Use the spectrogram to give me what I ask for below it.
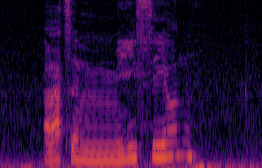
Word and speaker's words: Artemisia: made all right so it's important we get artemisia is how you pronounce his name and there's mog nine mog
